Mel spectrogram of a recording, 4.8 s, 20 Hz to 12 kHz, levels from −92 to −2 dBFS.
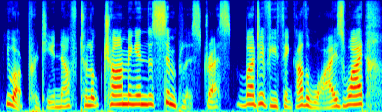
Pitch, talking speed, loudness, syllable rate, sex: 220 Hz, 215 wpm, -19 LUFS, 5.7 syllables/s, female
